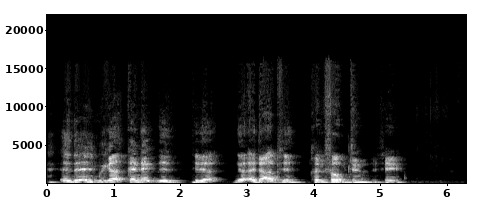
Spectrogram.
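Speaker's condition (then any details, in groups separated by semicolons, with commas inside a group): Cerebral palsy; speech impairments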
